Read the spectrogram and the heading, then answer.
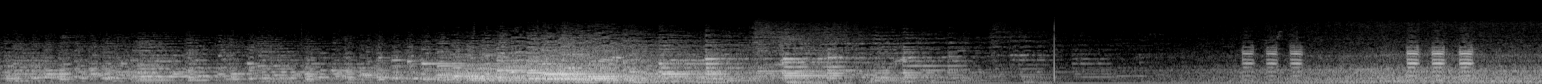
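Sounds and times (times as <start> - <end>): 
car arriving and idling: 0.0 - 15.4
car horn toots: 12.4 - 13.1, 14.1 - 14.8.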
